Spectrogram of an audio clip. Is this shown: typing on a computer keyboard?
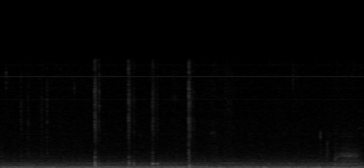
yes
